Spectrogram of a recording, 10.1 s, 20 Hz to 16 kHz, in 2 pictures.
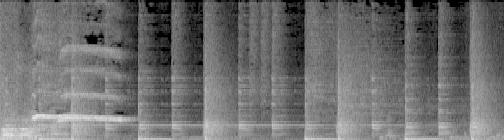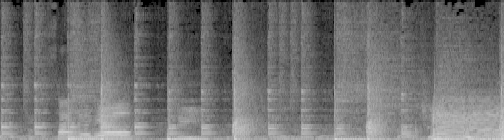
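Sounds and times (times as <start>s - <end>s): music with drum beat: 0.0s - 10.0s
whistle blast: 0.2s - 1.6s.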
